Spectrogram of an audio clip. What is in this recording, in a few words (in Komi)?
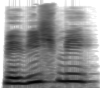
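ме висьми, Komi, female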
